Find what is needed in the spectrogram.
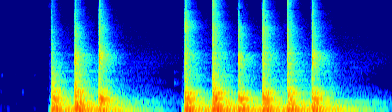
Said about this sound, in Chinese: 窗户那边响起了巨大的砸窗户的声音，我赶紧回头一看，窗户上印了一个非常清楚的掌印。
